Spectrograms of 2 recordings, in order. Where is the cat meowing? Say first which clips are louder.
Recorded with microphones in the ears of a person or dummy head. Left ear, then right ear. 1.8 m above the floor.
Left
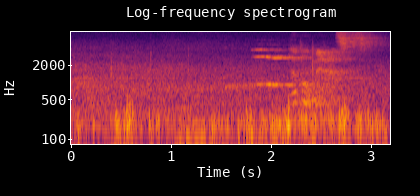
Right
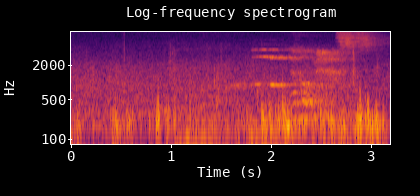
Even; centre (ahead or behind), 3.5 m; by 2.1 s 5° left (ahead or behind), 4 m.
